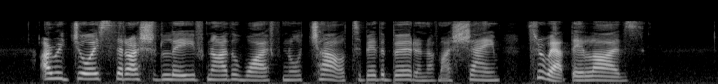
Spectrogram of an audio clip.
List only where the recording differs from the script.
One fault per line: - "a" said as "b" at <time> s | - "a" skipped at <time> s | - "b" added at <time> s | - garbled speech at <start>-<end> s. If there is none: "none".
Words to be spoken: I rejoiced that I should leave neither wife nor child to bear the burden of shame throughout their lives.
- "my" added at 4.4 s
